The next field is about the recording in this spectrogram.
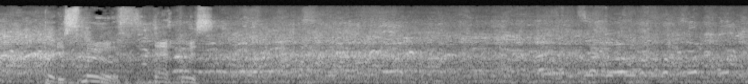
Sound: audience laughing

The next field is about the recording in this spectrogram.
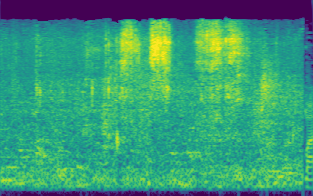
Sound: slurp

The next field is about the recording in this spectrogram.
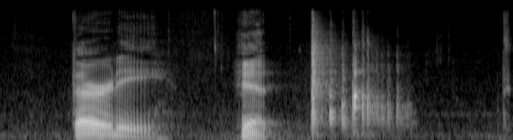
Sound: dice clatter

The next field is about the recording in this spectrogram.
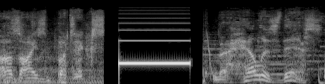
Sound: static sound beep

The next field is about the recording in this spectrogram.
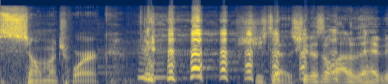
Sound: laughs

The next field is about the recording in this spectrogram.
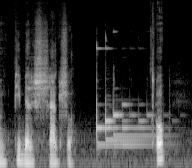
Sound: phone ringing

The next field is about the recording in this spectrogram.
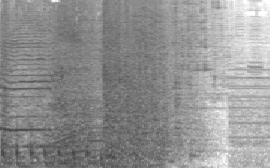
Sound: clanking; honking

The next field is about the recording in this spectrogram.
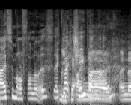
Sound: laughs

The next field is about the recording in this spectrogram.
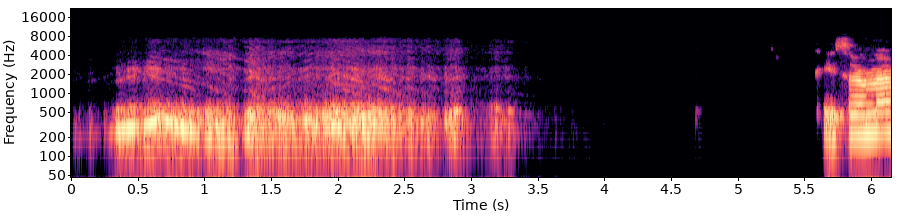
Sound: swirling beeping and whirring

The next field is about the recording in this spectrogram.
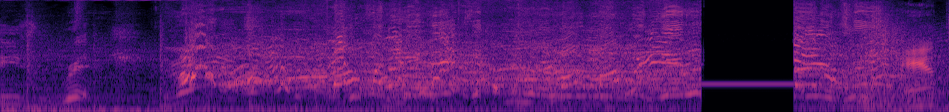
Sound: women clamoring

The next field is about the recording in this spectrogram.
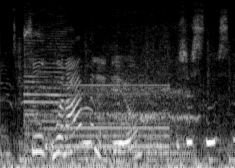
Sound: car honks

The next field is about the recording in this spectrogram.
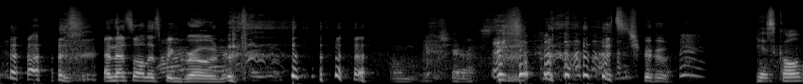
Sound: laughs; all laugh

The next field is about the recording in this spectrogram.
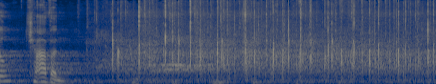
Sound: audience applauds

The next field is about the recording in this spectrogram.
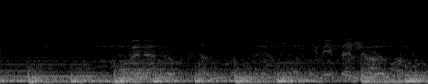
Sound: crowd chatters

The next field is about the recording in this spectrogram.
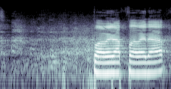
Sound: audience laugh

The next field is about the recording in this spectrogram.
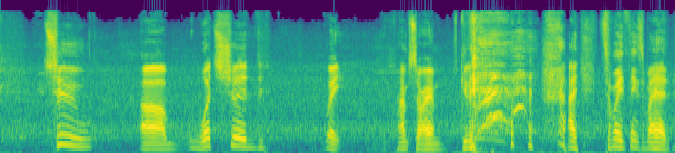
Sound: laughs

